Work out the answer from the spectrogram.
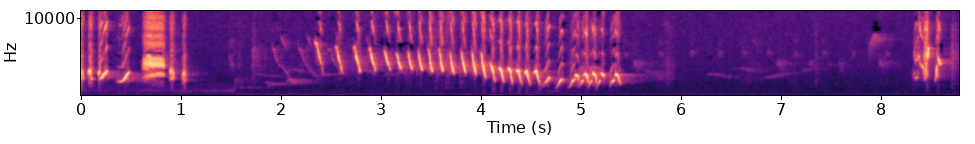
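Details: White-rumped shama kept by an owner, singing loud harsh notes, then a long accelerating trill of rising-and-falling whistled strokes that arcs up and down before ending, followed by silence and a final harsh burst.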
